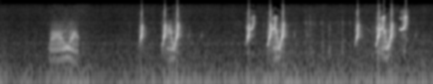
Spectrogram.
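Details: A common quail gives one low, nasal, wavering note, then three tight bursts of two or three sharp clicking notes about a second apart.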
